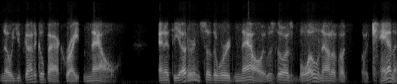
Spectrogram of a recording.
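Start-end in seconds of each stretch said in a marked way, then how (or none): 0.0-2.3 put-on stern tone, slower. Retelling what a voice told them the second time: mock-stern command. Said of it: "a little more stern voice".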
